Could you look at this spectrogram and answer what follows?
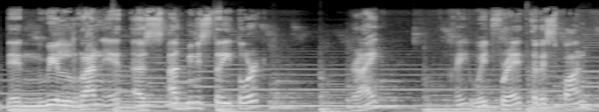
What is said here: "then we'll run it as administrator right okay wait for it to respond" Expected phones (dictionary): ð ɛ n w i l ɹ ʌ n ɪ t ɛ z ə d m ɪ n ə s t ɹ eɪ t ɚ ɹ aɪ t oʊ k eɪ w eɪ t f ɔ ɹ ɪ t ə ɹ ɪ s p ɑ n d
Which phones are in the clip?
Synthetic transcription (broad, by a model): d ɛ n w i l ɹ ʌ n ɪ t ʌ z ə d m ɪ n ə s t ɹ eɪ t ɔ ɹ aɪ t oʊ k eɪ w eɪ t f ɔ ɹ ɪ t ə ɹ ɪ s p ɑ n d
